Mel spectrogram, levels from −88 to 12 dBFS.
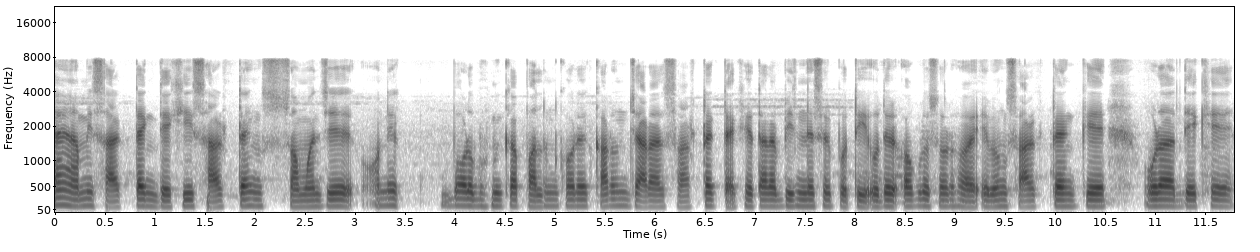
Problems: constant background noise, background conversations at intervals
